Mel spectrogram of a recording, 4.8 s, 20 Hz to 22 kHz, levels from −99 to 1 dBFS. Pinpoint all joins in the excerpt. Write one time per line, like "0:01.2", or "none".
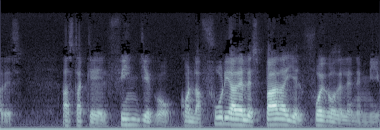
none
